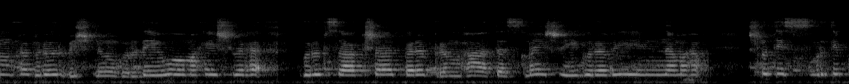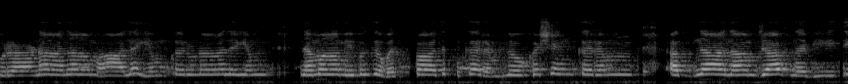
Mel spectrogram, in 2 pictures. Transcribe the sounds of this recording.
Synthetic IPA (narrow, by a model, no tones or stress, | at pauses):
mɦɐɡuɾoɾʋiʂɳuɡuɾud̪eːʋoːmɐɦeːʃʋɐɾɐ̆ | ɡuɾuɾsaːkʂaːt̪̚pɐɾɐbɾɐmɦaːt̪ɐsmɐjʃɾiːɡuɾɐʋiːnɐmɐɦɐ | ʃɾut̪ismɾut̪ipuɾaːɳaːnaːmaːlɐjɐmkɐɾuɳaːlɐjɐmnɐmaːmibʱɐɡɐʋɐt̪̚paːd̪ɐŋkɐɾɐmloːkɐʃɐŋkɐɾɐmɐɡnaːnaːmd͡ʒaːɦnɐbiːt̪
